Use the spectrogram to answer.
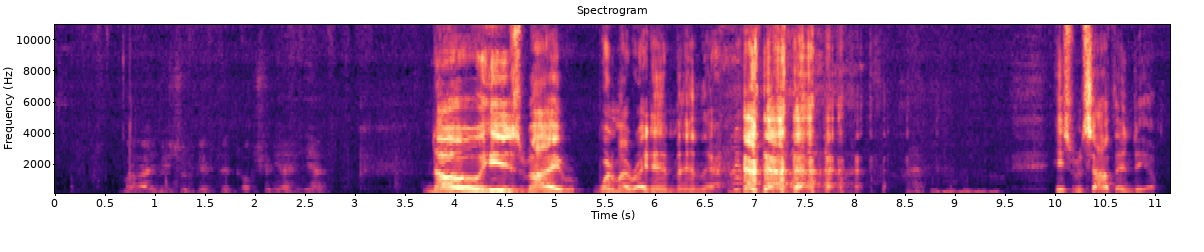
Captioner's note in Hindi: हँसी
